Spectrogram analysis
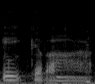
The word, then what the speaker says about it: Ikebana: - Ichiyo, in Japanese I's are pronounced like E's. So that's why Ikebana is eek-a-bana.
